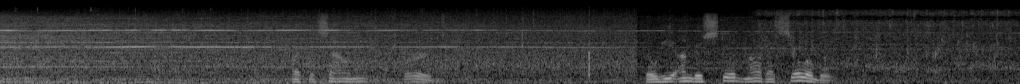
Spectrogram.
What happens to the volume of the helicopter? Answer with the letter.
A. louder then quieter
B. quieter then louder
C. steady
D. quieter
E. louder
D.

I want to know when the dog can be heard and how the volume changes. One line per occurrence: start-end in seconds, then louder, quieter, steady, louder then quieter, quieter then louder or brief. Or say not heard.
not heard.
